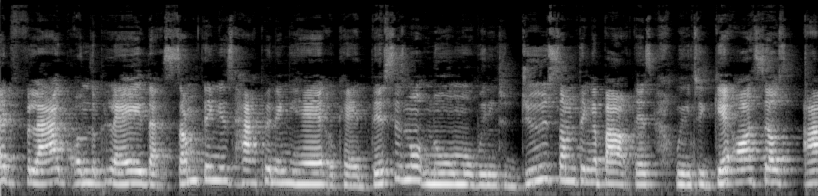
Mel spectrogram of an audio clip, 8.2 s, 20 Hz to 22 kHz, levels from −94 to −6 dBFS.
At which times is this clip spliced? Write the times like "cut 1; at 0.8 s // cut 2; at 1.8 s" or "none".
none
